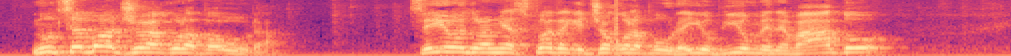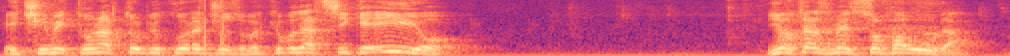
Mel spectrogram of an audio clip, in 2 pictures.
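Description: With a Roman accent, a man speaks very fast at a high pitch with ordinary pitch variation and long, frequent pauses. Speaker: football coach. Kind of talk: press conference rant. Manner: heated, colourful. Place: meeting room. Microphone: podium.

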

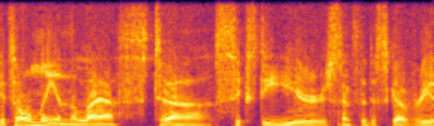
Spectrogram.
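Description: A man talks at a very slow pace with ordinary pitch variation and very even loudness. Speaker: lecturer. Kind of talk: lecture. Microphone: old recording.

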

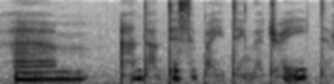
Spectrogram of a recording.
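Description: Whispering is all that comes from this woman. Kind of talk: ASMR role-play talk to viewer. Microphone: studio mic.

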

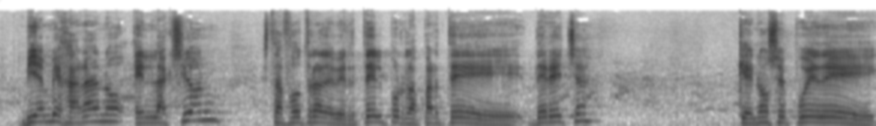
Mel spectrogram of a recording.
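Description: Amid noticeable background noise, a man with a high pitch talks at a very slow pace, his intonation lively and his loudness very even. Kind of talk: sports commentary.

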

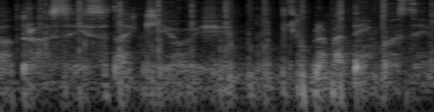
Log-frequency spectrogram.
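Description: A soft-spoken woman talks at a moderate pace. Loud background noise runs behind her. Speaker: ASMR creator. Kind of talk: ASMR roleplay talk. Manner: soft close-mic ASMR voice, teasing. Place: home room. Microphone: studio mic.

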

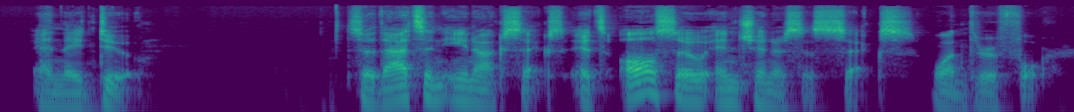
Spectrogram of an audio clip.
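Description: A man speaks at a moderate pace in an animated tone. The recording is very clean and silent behind him, with a dry, close sound and no echo. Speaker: podcast host discussing the Bible. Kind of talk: casual religious discussion. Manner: animated, prone to interrupting.

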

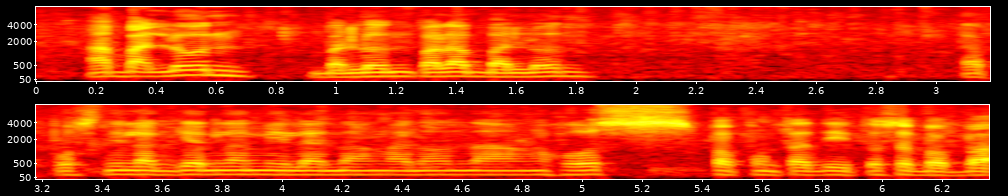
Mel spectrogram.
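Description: With noticeable background noise behind him, a man at a medium pitch speaks at a fairly quick pace in a monotone, flat intonation, with long, frequent pauses. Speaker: rural vlogger. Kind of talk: casual vlog narration. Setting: outdoors on a farm. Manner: halting, many fillers.

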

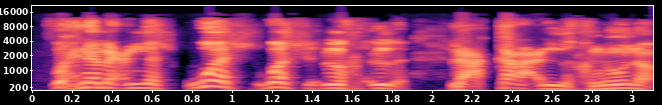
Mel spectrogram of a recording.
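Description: The recording is dry, with no echo. A man talks over a quiet background. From Morocco. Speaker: political opposition activist; political commentator guest. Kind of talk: interview. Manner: animated. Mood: critical, serious. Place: home room. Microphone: phone near.

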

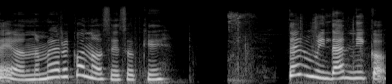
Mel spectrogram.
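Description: A woman with a high pitch speaks fairly slowly, her intonation lively.

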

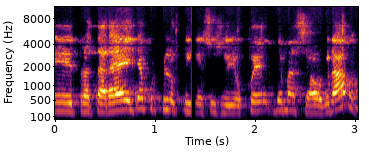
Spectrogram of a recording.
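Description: A woman talks at a moderate pace. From Colombia, Tolima and Bogotá; Colombia. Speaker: construction entrepreneur, accident survivor; interview guest. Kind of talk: interview testimony. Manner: halting, many repeated words. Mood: emotional personal story. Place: home room. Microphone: video call.

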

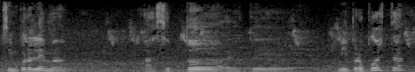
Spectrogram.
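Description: Speaking at a very slow pace, a man with a fairly high voice sounds dry with no echo against noticeable background noise. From Valle de Uco, Mendoza, Argentina; Mendoza, Argentina. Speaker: percussionist; vlogger interviewing a musician. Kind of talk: casual interview. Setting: outdoors in a plaza. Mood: enthusiastic, upbeat. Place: garden. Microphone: phone near.

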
